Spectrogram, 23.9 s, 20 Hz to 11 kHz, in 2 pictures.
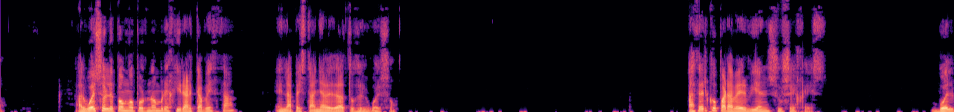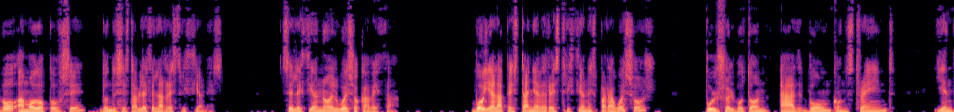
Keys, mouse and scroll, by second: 2.6-5.3 drag, 10.1-14.3 middle drag, 14.3 Tab, 14.8 Tab, 17.2-18.8 right drag, 19.6 click, 21.6 click.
